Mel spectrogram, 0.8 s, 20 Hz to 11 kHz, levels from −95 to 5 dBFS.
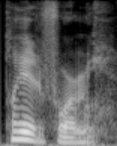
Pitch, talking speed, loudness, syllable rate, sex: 140 Hz, 305 wpm, -16 LUFS, 5.8 syllables/s, male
